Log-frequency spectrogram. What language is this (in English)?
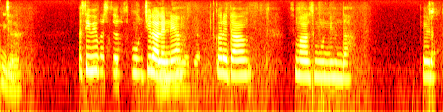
Punjabi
